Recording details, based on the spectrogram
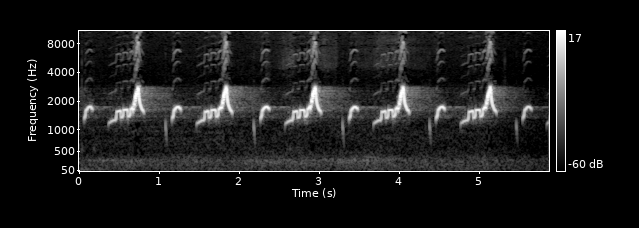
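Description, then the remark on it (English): An eastern whippoorwill, recorded in Massachusetts, sings its whistled phrase five times in a steady, rapid rhythm, each loud, clear trill of five separate notes rising and falling, with a faint low background hum. “Here's the eastern whippoorwill, recorded in Massachusetts. Each trill of the whippoorwill contains 5 separate notes, although human ears pick up just 3 of them.”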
